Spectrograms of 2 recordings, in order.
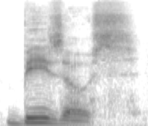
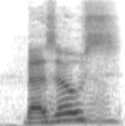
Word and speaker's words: Bezos: Bezos? – Jeff Bezos? Bezos? Is it B-E-S or B-E-Z? – It's a Z, it's B-E-Z, yeah. – Right? It's a Z. Okay.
